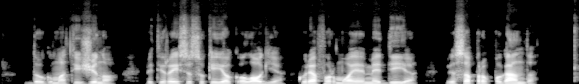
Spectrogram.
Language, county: Lithuanian, Kaunas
